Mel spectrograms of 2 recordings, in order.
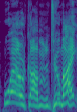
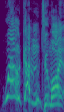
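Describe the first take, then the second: First: It is said in a lower voice. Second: It sounds like an angry old lady.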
